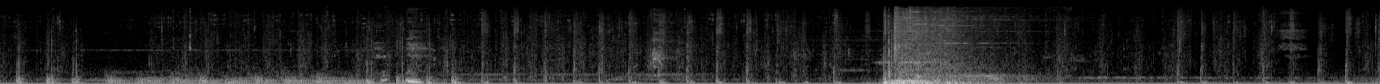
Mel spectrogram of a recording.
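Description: Heavy footsteps run quickly over hard ground.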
